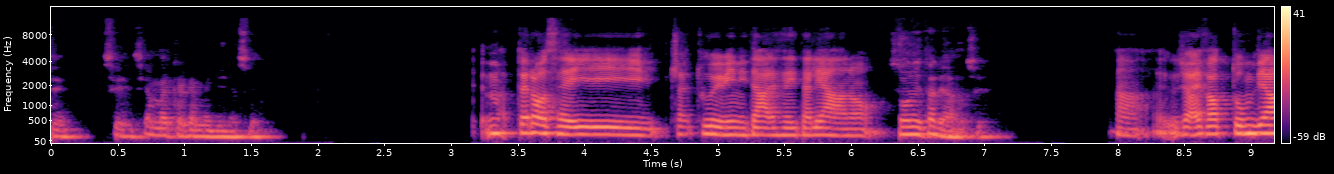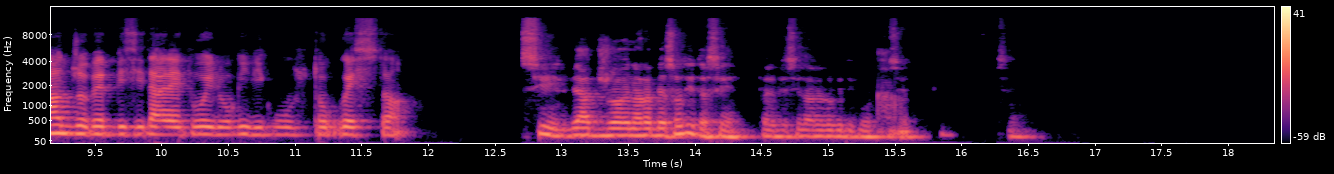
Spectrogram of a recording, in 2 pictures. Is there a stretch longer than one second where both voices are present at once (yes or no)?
no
